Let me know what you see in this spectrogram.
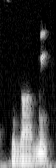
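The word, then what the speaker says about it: tsunami: नजर आ रहा होगा, टी से स्टार्ट है, बट जो आपका ये टी होता है ये साइलेंट होता है। अब बोला जाएगा ना सुनामी, बट टी इज the silent.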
